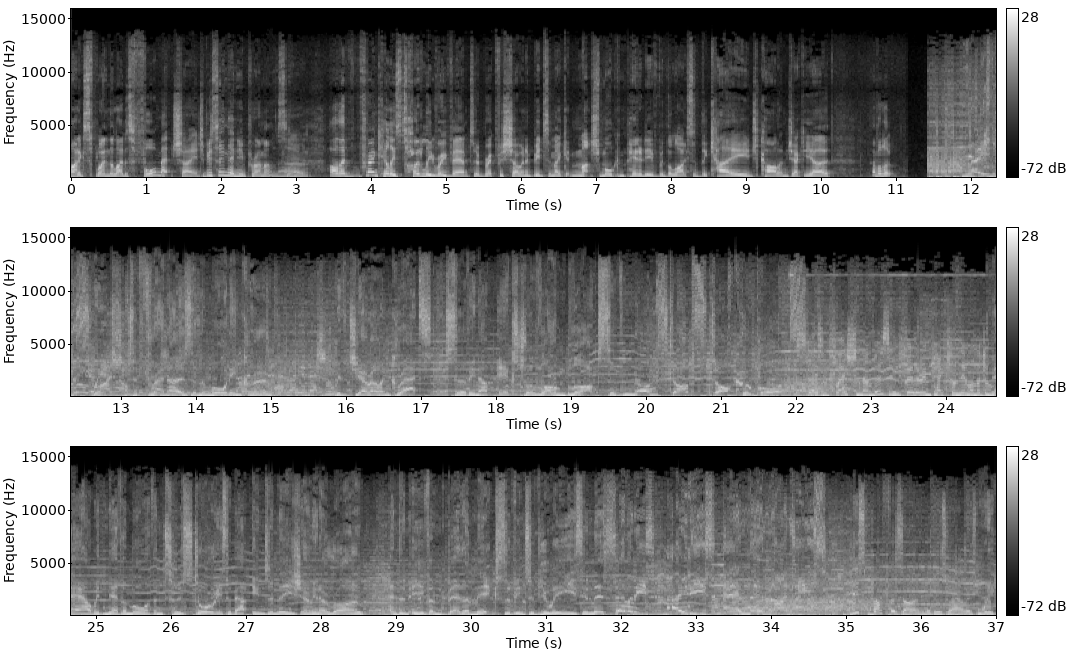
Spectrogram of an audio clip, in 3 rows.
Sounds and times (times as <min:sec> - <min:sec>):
Speech: 0:00.0 - 0:11.0, 0:11.9 - 0:37.0
Music: 0:11.4 - 0:37.0.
